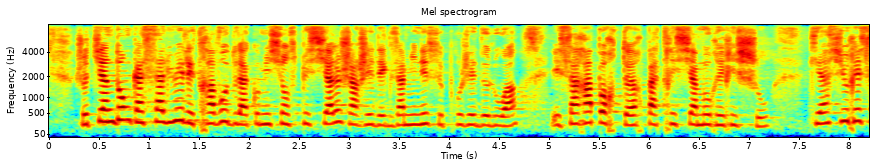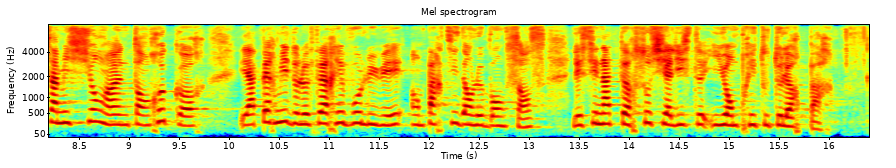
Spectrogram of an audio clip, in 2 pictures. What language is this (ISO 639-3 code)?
fra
